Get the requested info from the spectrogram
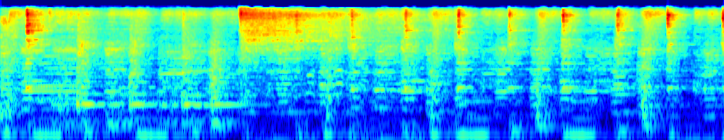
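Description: Live Latin dance band playing: drum kit and hand percussion keep a steady beat over bass and pitched melody notes, with a cymbal crash about two seconds in.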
